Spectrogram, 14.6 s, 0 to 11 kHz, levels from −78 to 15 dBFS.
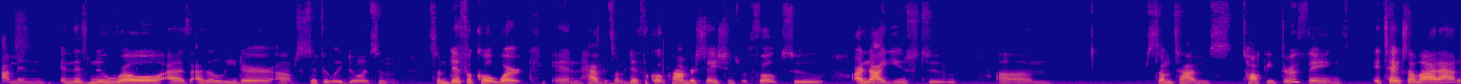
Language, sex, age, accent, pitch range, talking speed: English, female, 20-39, American, 155-200 Hz, 160 wpm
